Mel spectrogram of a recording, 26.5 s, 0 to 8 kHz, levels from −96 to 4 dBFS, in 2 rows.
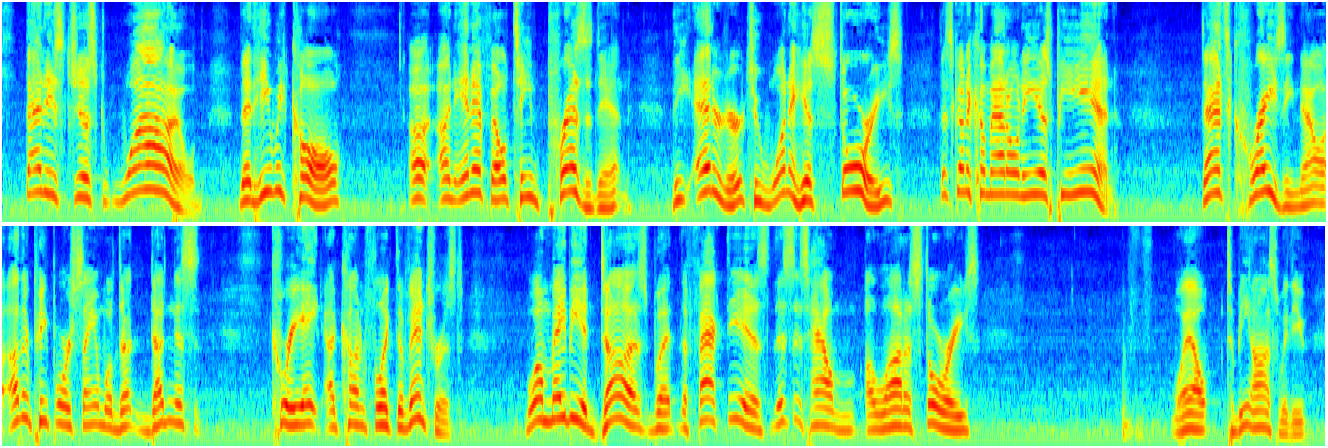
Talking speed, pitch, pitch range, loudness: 145 wpm, 210 Hz, 165-255 Hz, -15 LUFS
